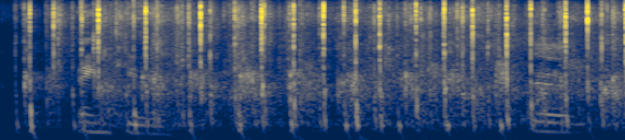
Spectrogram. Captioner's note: applause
